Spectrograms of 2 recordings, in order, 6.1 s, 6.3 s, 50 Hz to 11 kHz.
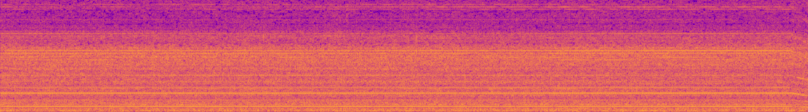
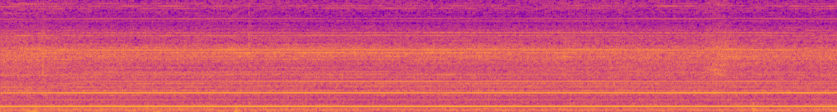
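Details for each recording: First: Worx WX031 brushless cordless 20V wet/dry vacuum picking up water in 100 ml steps toward its 2.9 L capacity: steady high motor whine with a constant airy rush and no surging or gurgling; normal wet pickup. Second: Worx WX031 brushless cordless 20V wet/dry vacuum with its filter clogged by fine dust: steady, high-pitched howl barely changing pitch as the motor strains against no airflow, suction lost.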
